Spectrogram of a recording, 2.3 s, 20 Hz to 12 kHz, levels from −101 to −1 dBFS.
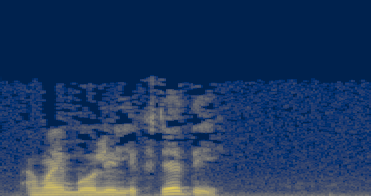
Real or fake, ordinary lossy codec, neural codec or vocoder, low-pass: real; MP3, 32 kbps; none; 7.2 kHz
